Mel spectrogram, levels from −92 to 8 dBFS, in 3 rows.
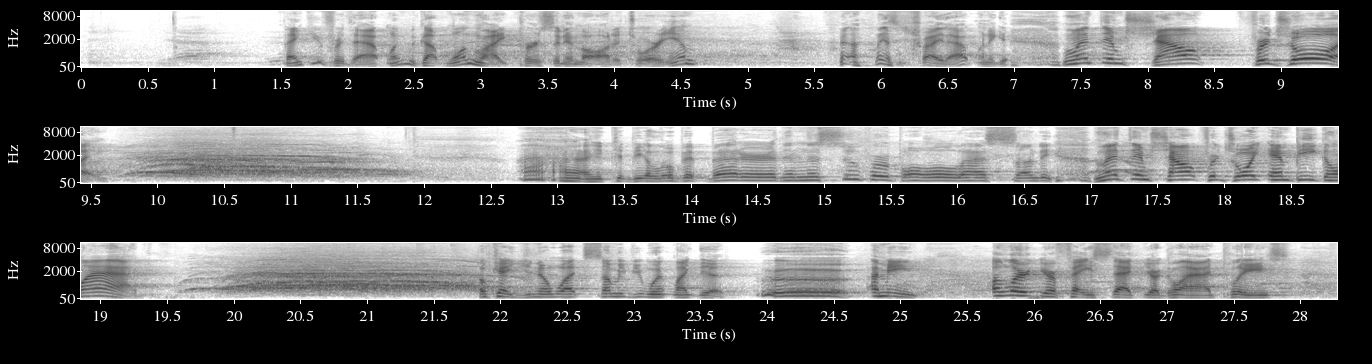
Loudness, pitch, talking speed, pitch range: -26 LUFS, 195 Hz, 135 wpm, 165-245 Hz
